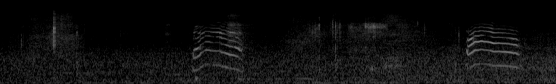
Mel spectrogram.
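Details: A pair of stray cats in poor health, one of them sick, produces two clear, drawn-out meows that rise and then fall, roughly three seconds apart, against a quiet background with faint rustles.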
